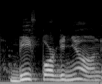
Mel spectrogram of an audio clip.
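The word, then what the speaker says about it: bœuf bourguignon: Beef boron is how you say a Burgundy style stew in French.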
